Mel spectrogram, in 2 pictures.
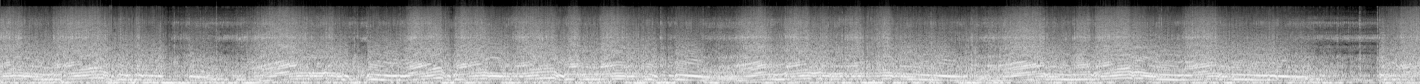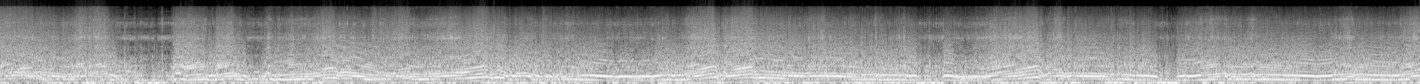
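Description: Motorcycle engine pulling and backing off over and over, its pitch rising and falling every second or two, over a constant low wind rumble on the microphone. The sound drops away briefly about halfway through.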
